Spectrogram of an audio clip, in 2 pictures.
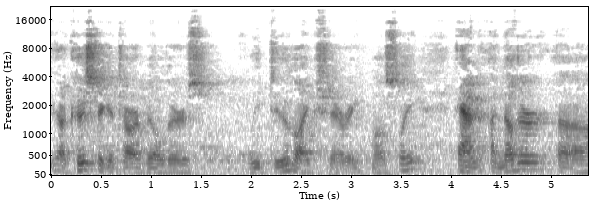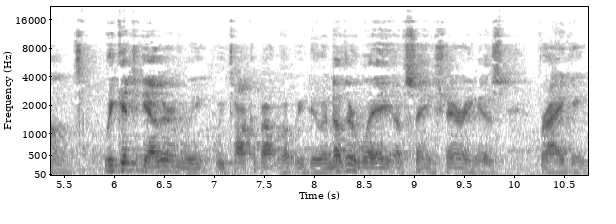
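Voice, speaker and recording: Room echo and background noise are both noticeable. A man speaks at a moderate pace with a fairly low pitch and ordinary pitch variation. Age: 70s. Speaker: guitar company co-founder. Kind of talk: interview. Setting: event at a guitar building school.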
